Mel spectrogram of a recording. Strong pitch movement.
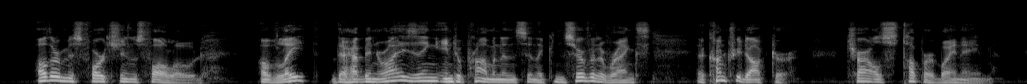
Yes: wide, 6.5 semitones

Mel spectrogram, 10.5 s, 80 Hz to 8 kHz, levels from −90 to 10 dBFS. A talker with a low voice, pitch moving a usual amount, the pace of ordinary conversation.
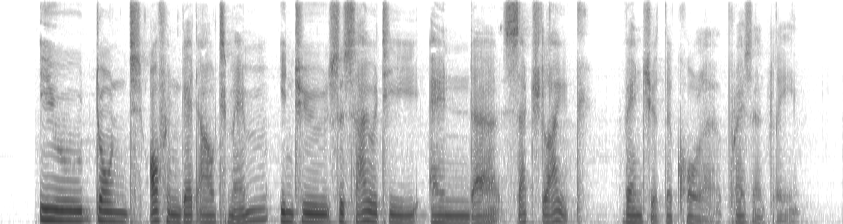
No: low, 105 Hz; average, 3.4 semitones; slow, 85 wpm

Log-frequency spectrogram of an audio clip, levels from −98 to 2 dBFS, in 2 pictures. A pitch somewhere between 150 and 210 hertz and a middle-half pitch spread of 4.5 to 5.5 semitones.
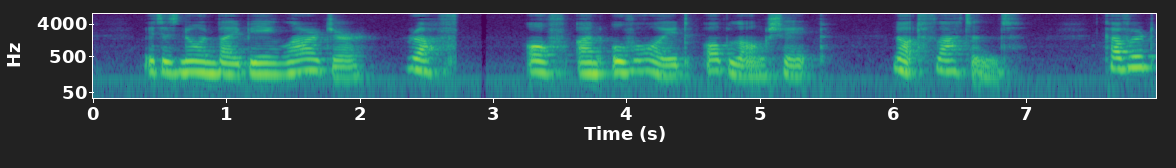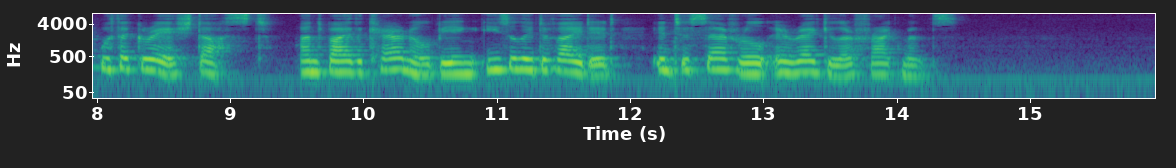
No: medium, 185 Hz; average, 4.0 semitones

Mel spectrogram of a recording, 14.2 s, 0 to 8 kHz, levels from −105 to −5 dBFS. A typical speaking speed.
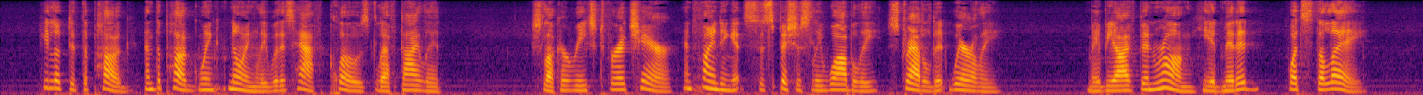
Yes: average, 170 wpm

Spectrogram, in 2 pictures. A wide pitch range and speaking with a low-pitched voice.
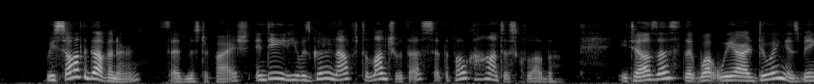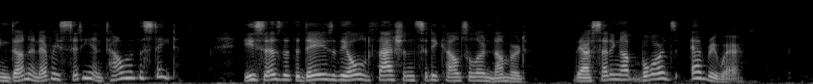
No: wide, 6.3 semitones; high, 205 Hz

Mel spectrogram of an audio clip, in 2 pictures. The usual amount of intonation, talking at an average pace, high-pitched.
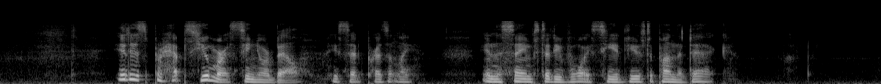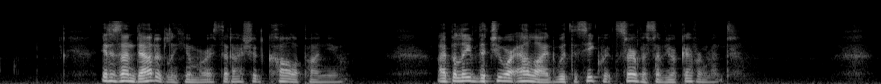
No: average, 3.9 semitones; average, 145 wpm; low, 125 Hz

